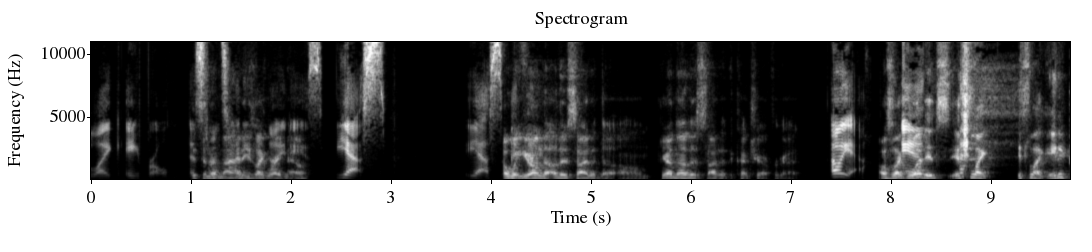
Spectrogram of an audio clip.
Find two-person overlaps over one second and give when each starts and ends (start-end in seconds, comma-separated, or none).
1.0-2.2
